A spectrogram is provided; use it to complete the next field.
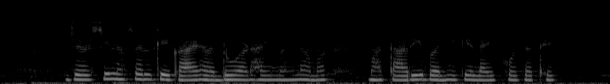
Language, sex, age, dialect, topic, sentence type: Chhattisgarhi, female, 18-24, Western/Budati/Khatahi, agriculture, statement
